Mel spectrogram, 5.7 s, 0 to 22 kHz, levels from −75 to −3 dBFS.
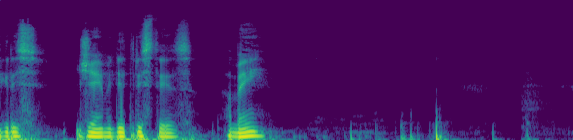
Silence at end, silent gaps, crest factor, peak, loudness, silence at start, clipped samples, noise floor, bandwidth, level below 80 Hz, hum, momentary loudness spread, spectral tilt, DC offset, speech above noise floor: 1.25 s; none; 18 dB; 0 dBFS; -15 LUFS; 0 s; under 0.1%; -54 dBFS; 12 kHz; -32 dBFS; none; 20 LU; -6.5 dB/octave; under 0.1%; 41 dB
